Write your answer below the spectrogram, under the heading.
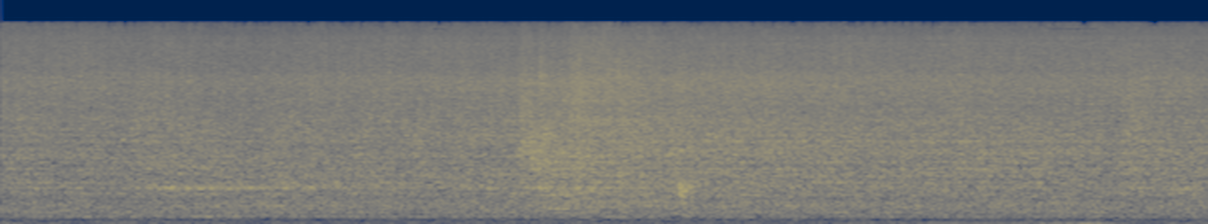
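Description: Jerk-marinated chicken breasts sizzling steadily in hot oil in a skillet over medium heat, briefly a little louder about five seconds in.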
